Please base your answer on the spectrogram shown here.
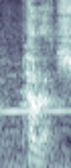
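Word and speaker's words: Pérez: there's uh george perez you got to put the accent on the second syllable perez perez i i don't know if i can do it um 30 or 33.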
